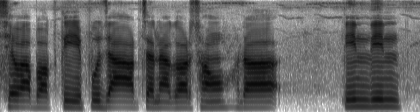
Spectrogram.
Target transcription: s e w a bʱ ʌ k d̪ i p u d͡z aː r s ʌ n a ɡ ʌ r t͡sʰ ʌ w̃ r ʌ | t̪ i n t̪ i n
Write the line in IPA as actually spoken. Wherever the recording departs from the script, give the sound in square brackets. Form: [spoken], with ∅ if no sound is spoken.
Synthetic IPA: s e w a bʱ ʌ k [t̪] i p u d͡z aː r [t͡s] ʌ n a ɡ ʌ r t͡sʰ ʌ w̃ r ʌ | t̪ i n [d̪] i n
